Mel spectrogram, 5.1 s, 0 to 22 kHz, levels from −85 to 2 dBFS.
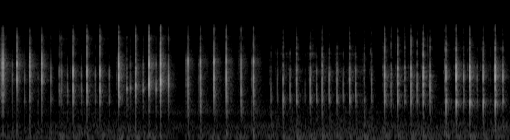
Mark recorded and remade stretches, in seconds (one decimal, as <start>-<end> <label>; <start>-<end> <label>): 0.0-0.6 remade; 0.6-1.3 recorded; 1.3-2.7 remade; 2.7-5.1 recorded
